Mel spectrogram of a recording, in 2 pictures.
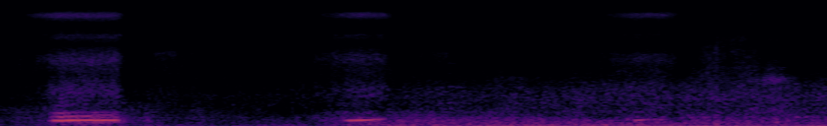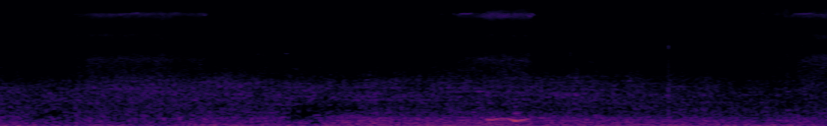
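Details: Sleeping house cat snoring indoors, each soft rasping breath recurring roughly every three seconds, with short louder snorts near the start and middle and a quiet room hush between.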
